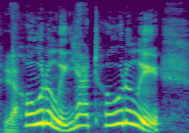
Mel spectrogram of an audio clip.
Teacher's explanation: That O sound gets sort of opened up a bit.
